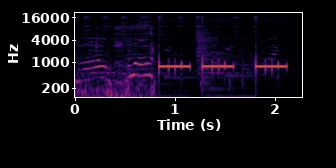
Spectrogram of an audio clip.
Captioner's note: beeping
